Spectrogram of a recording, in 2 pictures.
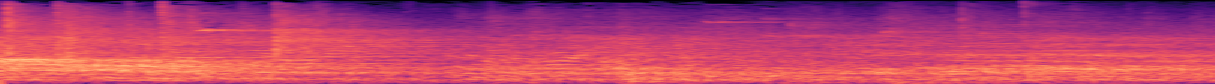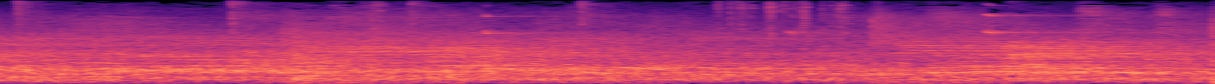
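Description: Voices of players and spectators echoing in a large gymnasium, dying down over the first second or so, with scattered thuds of a volleyball bounced on the hardwood floor and brief sneaker squeaks.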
